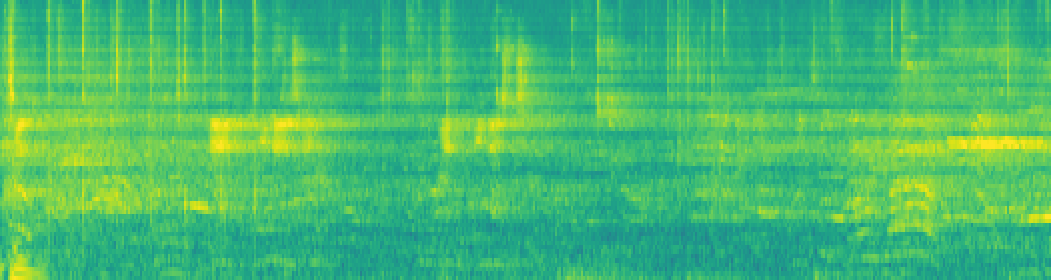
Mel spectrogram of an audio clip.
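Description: Near silence: faint voices echoing in a large gymnasium.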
